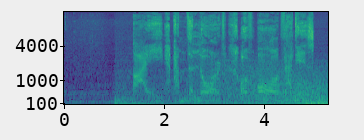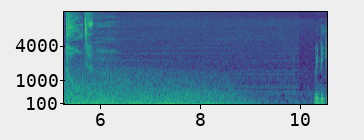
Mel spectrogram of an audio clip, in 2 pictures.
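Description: A huge creature lets out a deep, rumbling roar that swells and then fades.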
